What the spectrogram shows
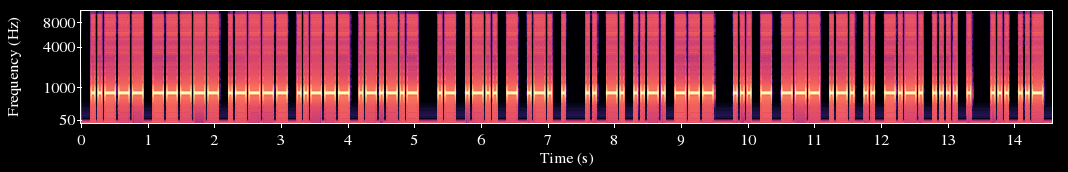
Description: Morse code, heard as a keyed tone, about 23 wpm, 800 Hz. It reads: 2012. ALTRE INFO STORICHE SU
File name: ITALIEN texte clair 1 vitesse 22 mots minute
